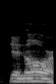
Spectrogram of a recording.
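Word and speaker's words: Diner: I think her last name is D-I-N-E-R, Dinar, I think is how she pronounces it.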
